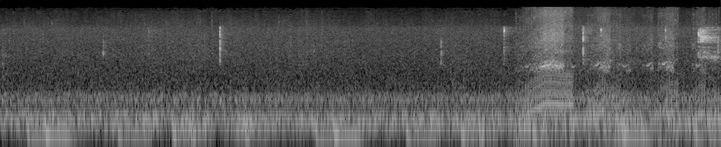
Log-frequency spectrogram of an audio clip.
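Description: Motorbike in GTA Vice City Definitive Edition, heard as continuous engine drone under game ambience, then a loud screeching skid of tires sliding near the end.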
